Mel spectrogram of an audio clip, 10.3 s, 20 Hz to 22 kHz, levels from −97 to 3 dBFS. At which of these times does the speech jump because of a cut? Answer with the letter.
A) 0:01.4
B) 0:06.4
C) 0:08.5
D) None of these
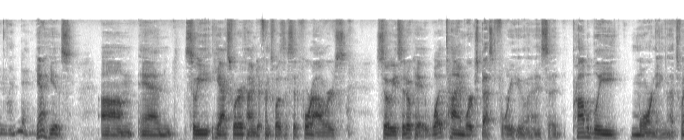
C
